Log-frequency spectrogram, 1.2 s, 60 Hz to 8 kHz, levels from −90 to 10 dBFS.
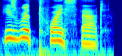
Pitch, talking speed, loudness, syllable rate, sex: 240 Hz, 195 wpm, -19 LUFS, 4.6 syllables/s, female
